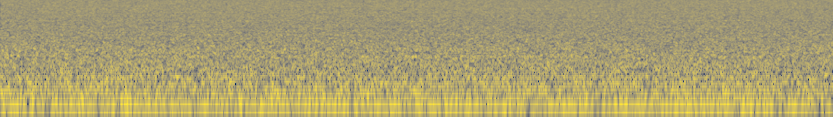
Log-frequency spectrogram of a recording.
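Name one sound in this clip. A man breathes slowly and deeply in sleep.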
